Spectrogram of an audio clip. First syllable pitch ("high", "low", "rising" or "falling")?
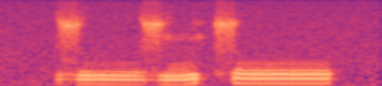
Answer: low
